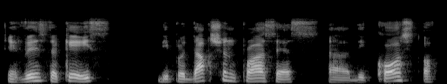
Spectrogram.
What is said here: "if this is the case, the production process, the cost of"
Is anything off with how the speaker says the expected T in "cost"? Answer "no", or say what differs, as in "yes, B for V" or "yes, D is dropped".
no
